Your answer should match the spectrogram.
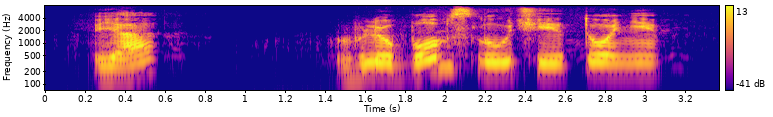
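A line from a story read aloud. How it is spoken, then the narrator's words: Commanding. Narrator (Russian): приказным тоном, который она почти никогда не употребляла в разговоре с сыном, сказала Люси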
